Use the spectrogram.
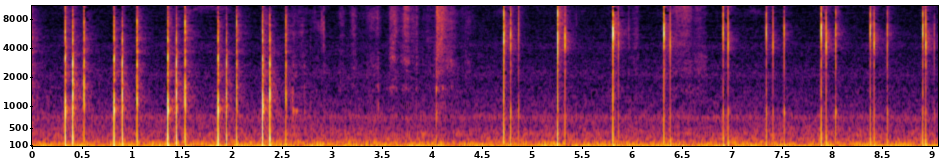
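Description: A small glass foundation bottle filled with beige liquid and topped with a shiny silver cap is held in the hands and tapped and scratched with long natural nails on both the glass and the cap. Sharp, bright clicks and ticks come in an irregular series over a steady low rumble, with soft scratchy rustling between them and a faint tone around 900 Hz. Each tap is dry and stops at once, with no ringing.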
